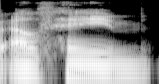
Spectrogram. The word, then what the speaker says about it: Alfheim: and apparently we've been saying Alfheim, and like we go the I'm, but it's actually Aim, so Alfheim, Nilfheim, you know, so figured I'd mention that.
